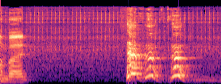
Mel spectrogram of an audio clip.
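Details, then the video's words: A pet dog named Sledge Hammer, startled by nothing in a backyard, lets out three quick yelping barks in a row after a short burst of human speech and a quiet pause. "Sledge Hammer spooked"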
